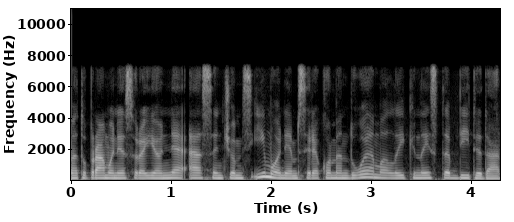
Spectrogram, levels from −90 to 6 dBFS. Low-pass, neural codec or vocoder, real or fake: 7.2 kHz; codec, 16 kHz, 4 kbps, X-Codec, HuBERT features, trained on LibriSpeech; fake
